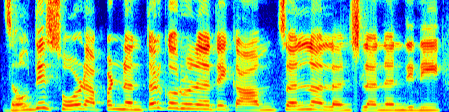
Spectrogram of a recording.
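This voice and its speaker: A wheedling, playful young husband, talking in a raised, bright register, as a woman puts him on. He coaxes and teases, drawing out his pleas in a soap-opera retelling. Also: fairly high pitch, lively intonation, normal speed, natural voice. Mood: pleading. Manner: coaxing, wheedling.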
